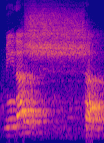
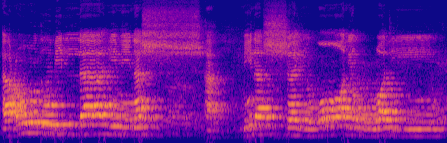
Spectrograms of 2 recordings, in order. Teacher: Di saat kita membaca huruf shin bertasydid, maka kedengaran suara tersebar itu lebih kedengaran besar. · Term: tafasyi kubra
